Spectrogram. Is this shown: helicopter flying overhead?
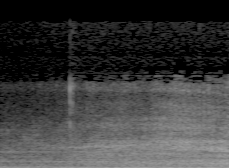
yes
